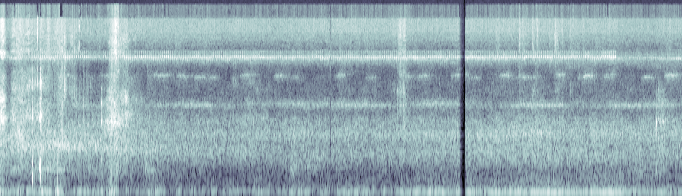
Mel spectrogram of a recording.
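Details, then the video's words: Night insects keep up a thin, high, steady ringing with soft pulsed chirps over a low outdoor rumble. "Can y'all hear the insects?"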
